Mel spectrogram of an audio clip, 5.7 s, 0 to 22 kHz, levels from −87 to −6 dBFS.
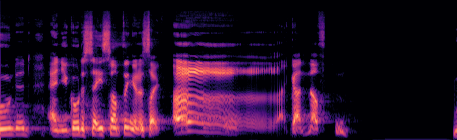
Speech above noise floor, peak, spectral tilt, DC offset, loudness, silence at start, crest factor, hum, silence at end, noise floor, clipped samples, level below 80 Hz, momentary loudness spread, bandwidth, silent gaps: over 66 dB; -4 dBFS; -2 dB/octave; under 0.1%; -24 LUFS; 0 s; 22 dB; none; 0 s; under -90 dBFS; under 0.1%; under -90 dBFS; 20 LU; 15 kHz; none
